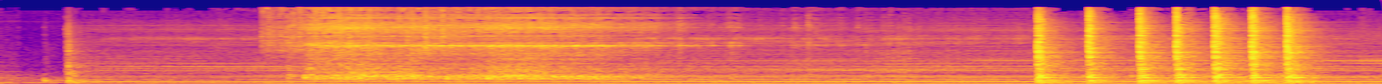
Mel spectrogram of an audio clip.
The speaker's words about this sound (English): So we're going to grind this coffee up for paper filter. Away we go.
